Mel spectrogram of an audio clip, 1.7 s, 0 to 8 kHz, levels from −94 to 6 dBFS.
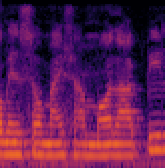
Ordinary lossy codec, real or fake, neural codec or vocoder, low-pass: none; real; none; 7.2 kHz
